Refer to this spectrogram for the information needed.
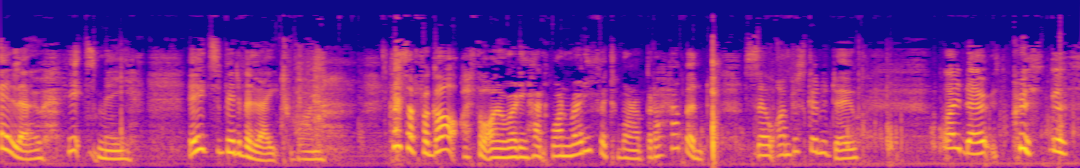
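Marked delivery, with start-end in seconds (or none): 7.4-10.7 pitched-up words spoken through a yawn. Recording a late message at Christmas, yawning while speaking. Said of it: "And I'm yawning".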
